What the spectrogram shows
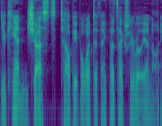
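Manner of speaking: normal talking voice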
